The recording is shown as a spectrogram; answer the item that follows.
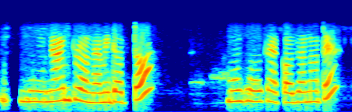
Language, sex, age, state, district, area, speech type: Assamese, female, 18-30, Assam, Jorhat, urban, conversation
